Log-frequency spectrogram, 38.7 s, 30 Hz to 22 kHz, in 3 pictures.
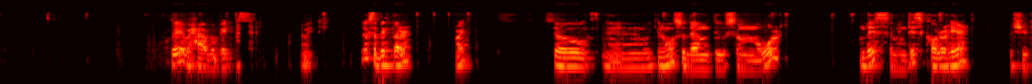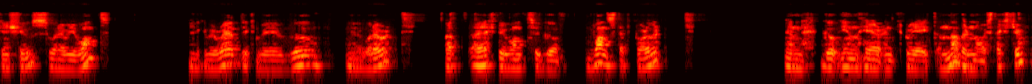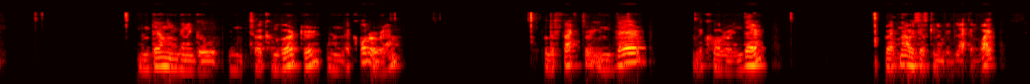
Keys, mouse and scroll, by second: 0.5 click, 1.0 middle click, 2.5 middle click, 3.2 click, 4.0-5.2 drag, 5.4 click, 8.5-8.8 drag, 9.8 middle click, 10.3 middle click, 11.0 drag, 11.6 click, 12.1-18.0 drag, 18.5 click, 18.7 click, 20.2 Delete, 24.3-26.4 drag, 27.5-31.3 drag, 32.3-33.7 drag, 34.7-35.8 drag.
